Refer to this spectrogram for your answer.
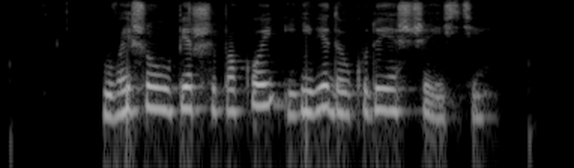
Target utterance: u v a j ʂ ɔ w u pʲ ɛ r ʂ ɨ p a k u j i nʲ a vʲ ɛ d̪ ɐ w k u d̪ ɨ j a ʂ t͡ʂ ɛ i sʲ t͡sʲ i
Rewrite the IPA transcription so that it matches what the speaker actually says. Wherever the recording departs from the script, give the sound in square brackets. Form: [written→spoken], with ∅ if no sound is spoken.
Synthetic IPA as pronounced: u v a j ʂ ɔ w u pʲ ɛ r ʂ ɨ p a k [u→ɔ] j i nʲ [a→ɛ] vʲ ɛ d̪ ɐ w k u d̪ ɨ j a ʂ t͡ʂ ɛ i sʲ t͡sʲ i

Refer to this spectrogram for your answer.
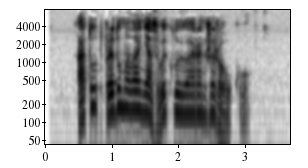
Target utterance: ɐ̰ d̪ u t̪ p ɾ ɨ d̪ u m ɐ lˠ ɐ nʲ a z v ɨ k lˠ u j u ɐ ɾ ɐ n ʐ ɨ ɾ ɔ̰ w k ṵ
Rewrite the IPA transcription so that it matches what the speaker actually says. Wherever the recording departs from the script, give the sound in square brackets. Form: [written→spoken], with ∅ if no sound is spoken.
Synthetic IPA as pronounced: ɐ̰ [d̪→t̪] u t̪ p ɾ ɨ d̪ u m ɐ lˠ ɐ nʲ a z v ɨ k lˠ u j u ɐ ɾ ɐ n ʐ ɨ ɾ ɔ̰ w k ṵ

